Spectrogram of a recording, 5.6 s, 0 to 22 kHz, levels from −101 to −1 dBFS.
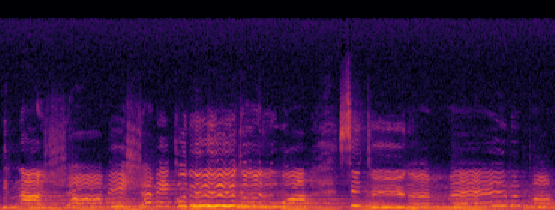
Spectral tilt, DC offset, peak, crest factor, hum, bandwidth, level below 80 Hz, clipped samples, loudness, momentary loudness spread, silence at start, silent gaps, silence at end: -5 dB/octave; under 0.1%; -12 dBFS; 18 dB; none; 13 kHz; -60 dBFS; under 0.1%; -31 LUFS; 11 LU; 0 s; none; 0 s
